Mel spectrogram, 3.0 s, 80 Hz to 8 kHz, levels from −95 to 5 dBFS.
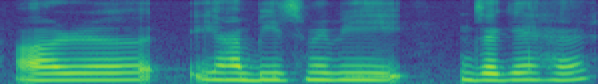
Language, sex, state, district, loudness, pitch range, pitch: Hindi, female, Madhya Pradesh, Bhopal, -16 LUFS, 235-245 Hz, 240 Hz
